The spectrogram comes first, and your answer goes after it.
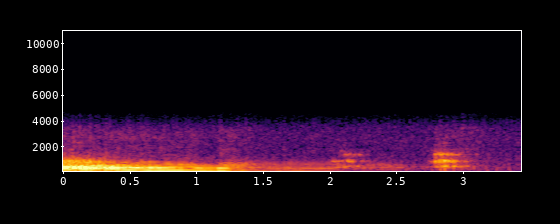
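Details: Basset Hound chasing another dog off his couch, which he guards as his domain, lets out a deep, drawn-out bark that fades into a low grumble.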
